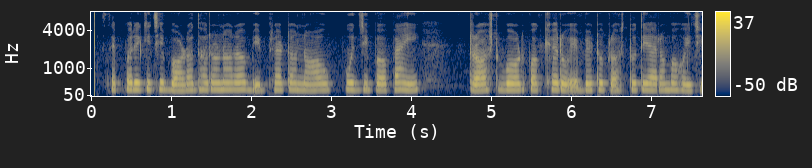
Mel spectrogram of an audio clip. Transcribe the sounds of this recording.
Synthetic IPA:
sepɔɾikit͡ʃʰibɔɽɔd̪ʱɔɾɔɽ̃ɔɾɔbibʱɾaʈɔnɔwpud͡ʒibɔpaĩ | ʈɾɔsʈboɾɖpɔkʰːjɔɾuḛbeʈʰupɾɔst̪ut̪iaɾɔmbʱɔɦojt͡ʃʰi

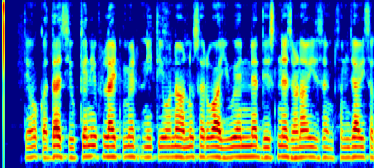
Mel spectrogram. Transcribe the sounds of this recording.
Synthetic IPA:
t̪eokəd̪at͡ʃʰjukenifʰlaiʈmeʈnit̪ionaənusəɾʋajuenːed̪eʃned͡ʒəɽ̃aʋisəmd͡ʒaʋiʃək

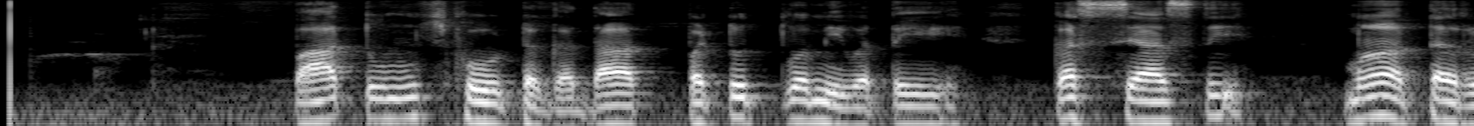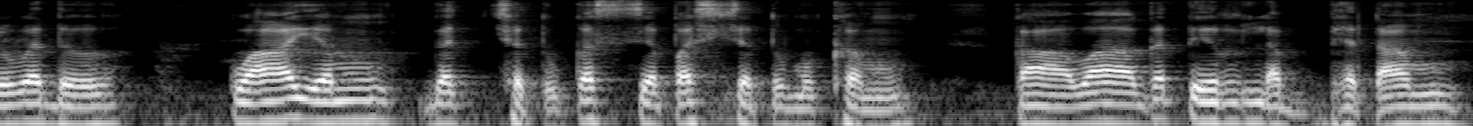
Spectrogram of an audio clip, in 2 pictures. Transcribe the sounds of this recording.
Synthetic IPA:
paːt̪umspʰoːʈɐɡɐd̪aːt̪̚pɐʈut̪ʋɐmiʋɐt̪eː | kɐsjaːst̪i | maːt̪ɐɾʋɐd̪ɐ | kʋaːjɐmɡɐt͡ʃʰɐt̪ukɐsjɐpɐʃjɐt̪umukʰɐm | kaːʋaːɡɐt̪iɾlɐbʱjɐt̪aːm

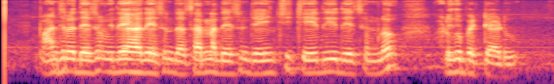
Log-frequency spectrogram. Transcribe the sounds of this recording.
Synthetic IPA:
paːɲt͡ʃɐɾɐd̪ɛːʃ̬ɐmʋid̪ɛːɦɐd̪ɛːʃɐmd̪ɐsɐɾɐnɐd̪ɛːʃɐmd͡ʒɐjiɲt͡ʃit͡ʃe̞ːd̪id̪ɛːʃɐmlo̞ːɐɽuɡup̬eʈːaːɽu

